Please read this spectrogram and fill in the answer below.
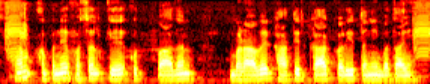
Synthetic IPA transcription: hɐmɐpnefʰɐsəlkeʊt̪̚paːd̪ən | bɐɽ̤aːwekʰaːt̪ɪɾkakɐɽit̪ɐnibɐt̪aːẽː

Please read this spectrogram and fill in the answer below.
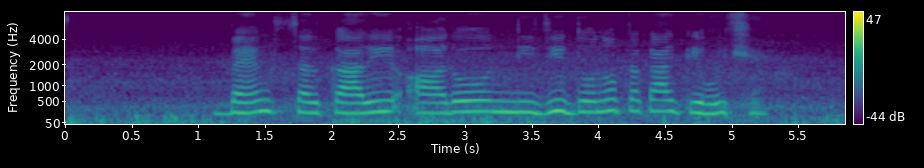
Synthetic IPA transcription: bɛ̃ːŋksəɾkaːɾiɔːɾoniːd͡ʒid̪oːnõpɾəkaːɾkeɦoit͡ʃʰe

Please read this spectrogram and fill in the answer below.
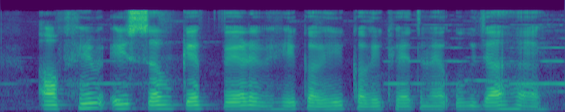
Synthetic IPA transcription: ɔːpɪmɪsːəbʱkepeːɽbʱikəbʱikəbʱikʰeːt̪mẽʔʊɡd͡ʒaɦɛː

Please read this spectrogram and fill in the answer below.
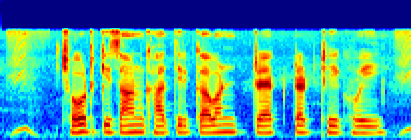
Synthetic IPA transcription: t͡ʃʰoːʈkɪsaːnkʰaːt̪ɪɾkəbənʈɾɛːkʈəɾʈʰiːkɦoːiː

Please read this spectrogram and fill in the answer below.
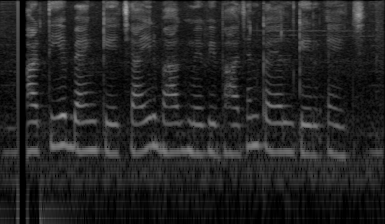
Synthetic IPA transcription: bʱaːɾt̪ijəbɛ̃ːŋkːet͡ʃaːiɾbʱaːɡmẽʋɪbʱaːd͡ʒənkəjəlɡeləɪt͡ʃʰ

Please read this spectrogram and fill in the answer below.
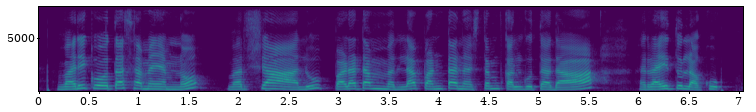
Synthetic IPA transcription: ʋɐɾikɔːt̪ɐsɐmɐjɐmlo̞ː | ʋɐɾʂaːlupɐɽɐʈɐmʋɐlːɐpɐɳʈɐnɐʂʈɐmkɐlɡut̪ɐd̪aː | ɾɐjt̪ulɐku

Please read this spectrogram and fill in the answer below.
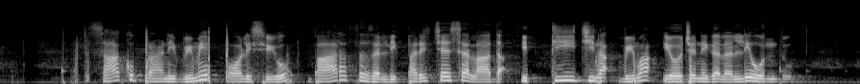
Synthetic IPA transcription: saːkupɾaːɳiʋimepaːlisijubʱaːɾɐt̪ɐd̪ɐlːipɐɾit͡ʃɐjisɐlaːd̪ɐit̪ːiːd͡ʒinɐʋimɐjɔːd͡ʒɐnɛɡɐɭɐlːio̞nd̪u

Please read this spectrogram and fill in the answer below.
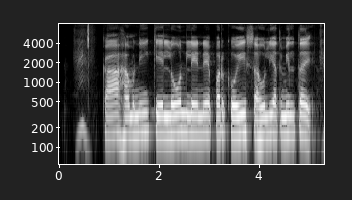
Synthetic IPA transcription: kaːɦəmnikeloːnleːnepəɾkoːisəɦuːlijət̪mɪlt̪əj

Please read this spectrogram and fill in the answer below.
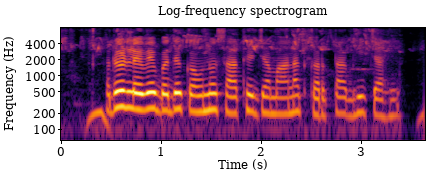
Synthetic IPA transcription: ɾəleːʋebəd̪ʱkəʋnosaːt̪ʰed͡ʒəmaːnət̪kəɾt̪abʱit͡ʃaːɦiː

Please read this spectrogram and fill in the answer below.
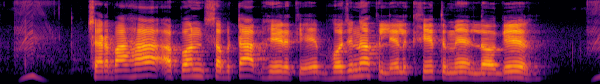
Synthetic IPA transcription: t͡ʃəɾbaɦaə̰pənsəbʈabʱeɾkebʱod͡ʒnəklelkʰet̪meləɡel

